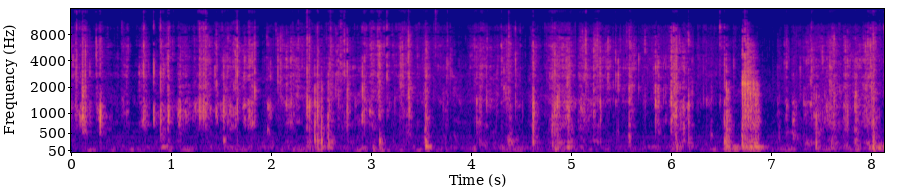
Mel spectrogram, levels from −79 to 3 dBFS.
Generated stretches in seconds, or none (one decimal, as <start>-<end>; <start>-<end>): 1.3-5.3; 6.2-7.6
